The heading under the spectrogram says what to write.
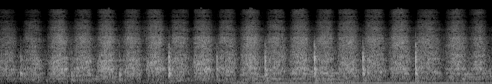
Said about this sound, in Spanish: Así suena un taller de la iglesia donde se construyen de forma prácticamente artesanal 5.000 receptores de radio alimentados con energía solar que serán distribuidos por las comunidades más lejanas del Amazonas.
